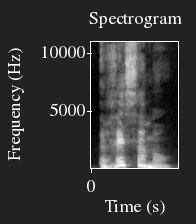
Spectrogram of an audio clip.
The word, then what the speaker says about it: récemment: Il n'y a pas de différence de prononciation entre les deux suffixes, c'est-à-dire on les prononce de la même manière. Fréquemment, récemment, suffisamment. Si os dais cuenta que la pronunciación es la misma, suena como una A en todos los casos.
